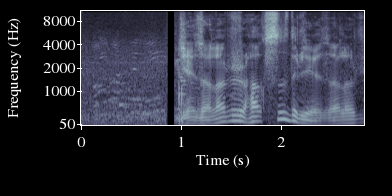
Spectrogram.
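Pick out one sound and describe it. An elderly man speaks with animation into a microphone, up close.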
